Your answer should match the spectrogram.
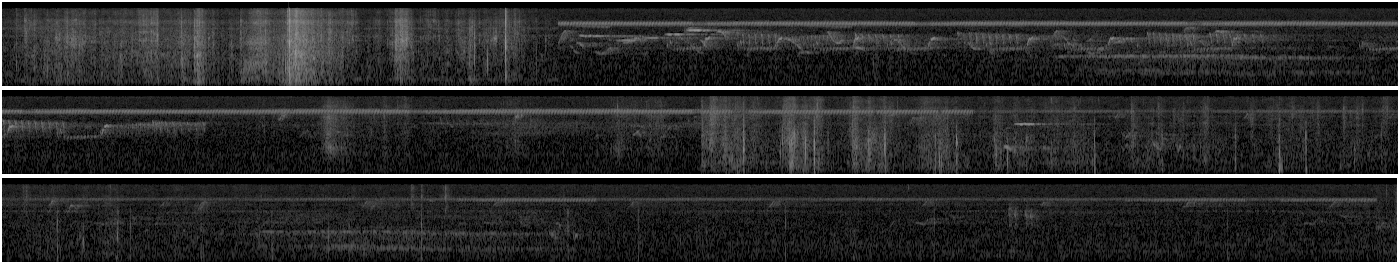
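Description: Faint forest ambience: rustling footsteps through vegetation in the first few seconds and again around the middle, a steady high-pitched insect drone that sets in about four seconds in, and scattered short bird chirps.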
